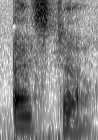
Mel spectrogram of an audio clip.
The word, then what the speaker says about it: Ulster: Dites oui, c'est on prononce Ulster, beaucoup plus Ulster. Ulster, oui, si Ulster. On veut y mettre l'accent anglophone.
